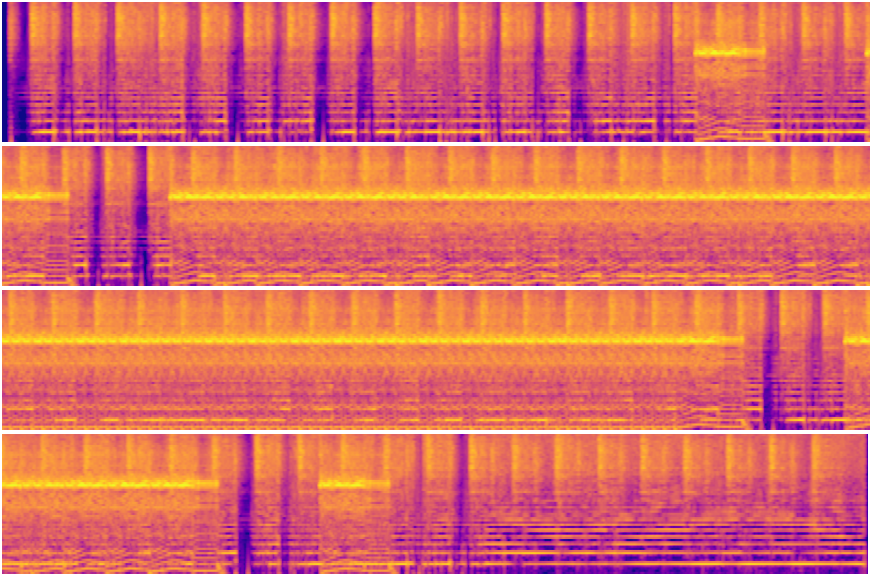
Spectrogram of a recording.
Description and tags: this melodie - loop is hard and distorted , u can use this one in gabber music or hardtechno tracks !!
crazy, distorted, gabber, hard, hardcore, loops, melodies, sounds, synths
